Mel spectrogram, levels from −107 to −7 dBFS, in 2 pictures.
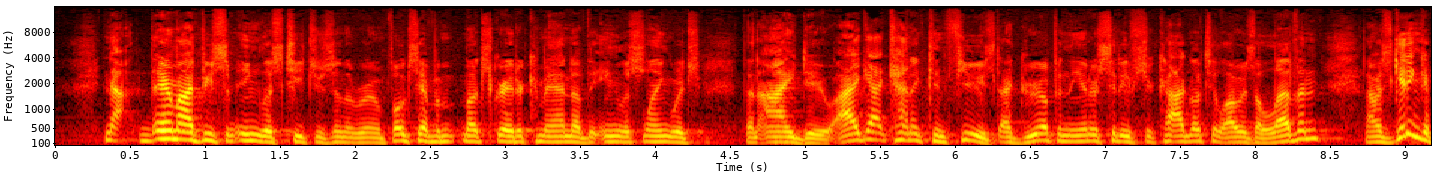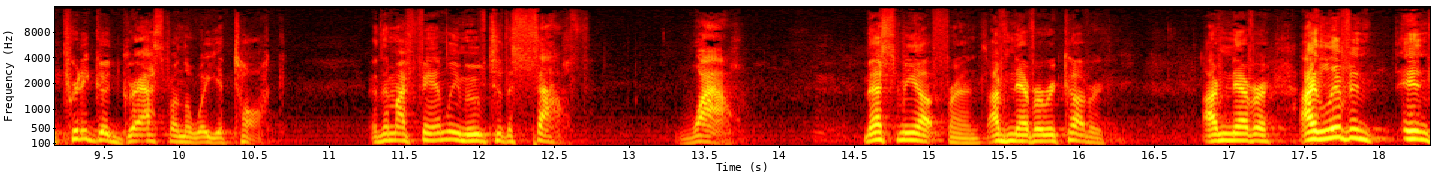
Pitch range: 140-210 Hz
